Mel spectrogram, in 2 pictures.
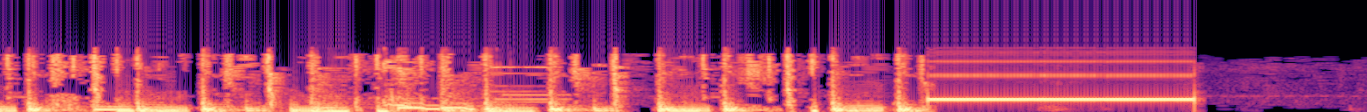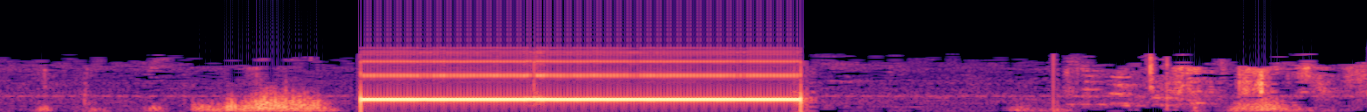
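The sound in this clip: Telephone line tones sound while a call is transferred to another extension. After a dense stretch of sound come two long, steady, loud tones, separated by a quieter gap with faint scattered noises.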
